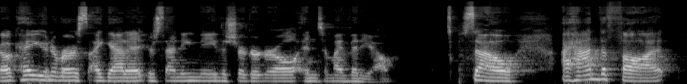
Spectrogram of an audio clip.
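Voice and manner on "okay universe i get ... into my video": plain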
